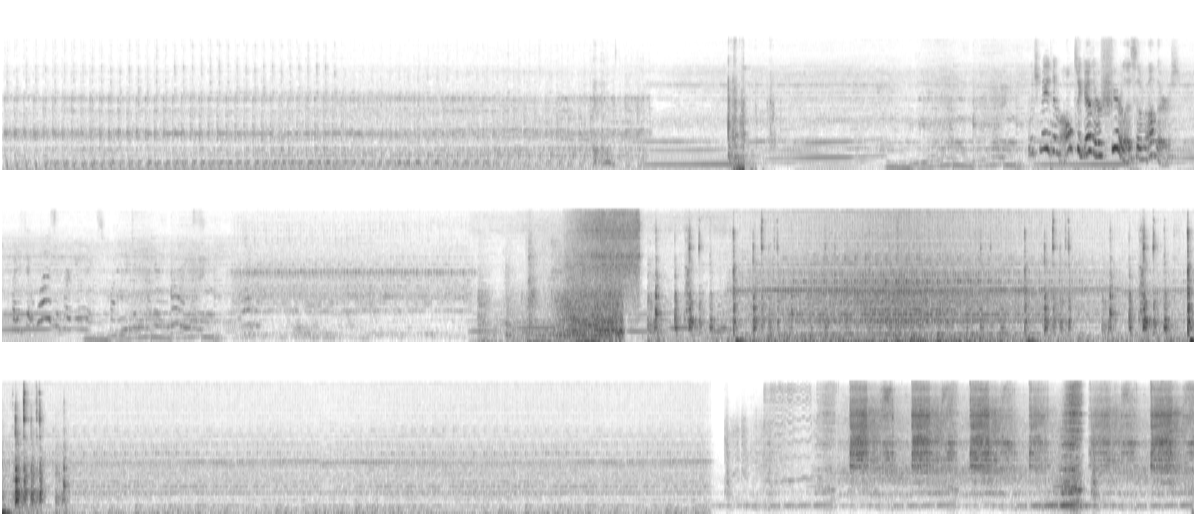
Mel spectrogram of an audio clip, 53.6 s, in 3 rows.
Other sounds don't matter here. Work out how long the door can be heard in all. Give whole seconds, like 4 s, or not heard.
4 s.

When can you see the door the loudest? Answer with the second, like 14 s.
27 s.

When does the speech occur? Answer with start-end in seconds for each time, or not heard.
15.3-21.8.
